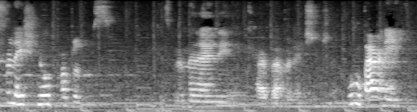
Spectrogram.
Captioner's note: sarcastically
